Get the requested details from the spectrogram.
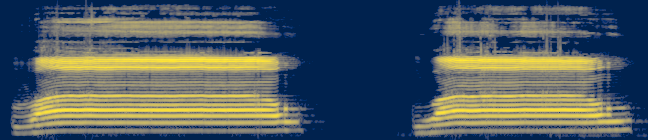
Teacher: किनारे निचले होठ के तर हिस्से से अदा होगा वाव वाव दोनों होठों की गोलाई से अदा होता है · دونوں ہونٹوں کی گلائی سے ادا ہوتا ہے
